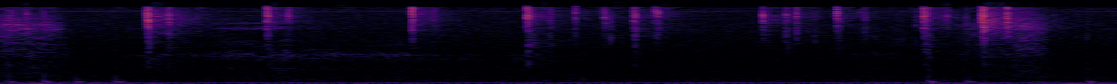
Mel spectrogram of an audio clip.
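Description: Keys tapping on a computer keyboard while a search title is entered into a business database, sparse irregular clicks in short bursts, fairly close and alone.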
